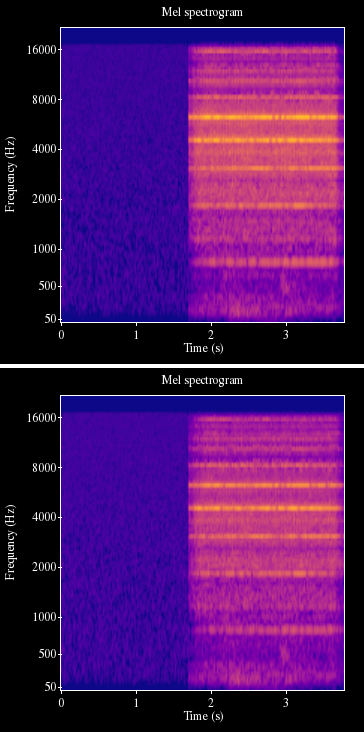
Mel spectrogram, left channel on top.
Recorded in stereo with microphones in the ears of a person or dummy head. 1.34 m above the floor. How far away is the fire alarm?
About 1.9 m.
